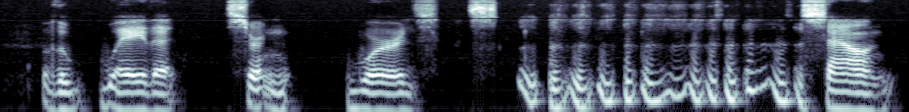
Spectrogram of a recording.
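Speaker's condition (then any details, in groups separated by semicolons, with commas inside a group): Stutter; long hidden; still stutters, no cure; blocking, no stuttering when singing; repeated sounds, prolonged sounds, blocks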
